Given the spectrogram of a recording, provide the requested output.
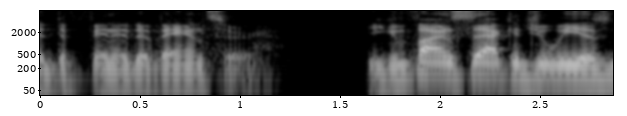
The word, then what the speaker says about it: Sacagawea: However, not a single one of those spellings is with a J, always with what appears to be a hard G. Guh. Furthermore, according to Meriwether Lewis, her name means bird woman in Hidatsa. And in the Hidatsa language, the proper way of saying bird woman is something along the lines of Sacagawea. Not Sacagawea, Sacagawea.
